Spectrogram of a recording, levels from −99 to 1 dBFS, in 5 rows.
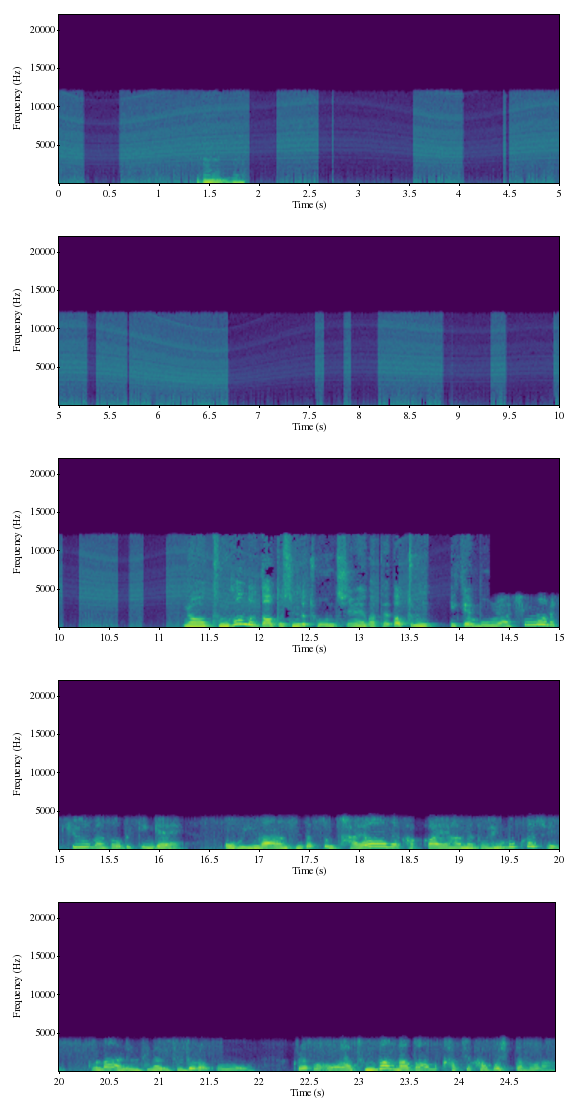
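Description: A speech recording with two faults. Computer activity noise runs throughout: a buzzy, chirping pulse at around 150 Hz, roughly 30 dB below the speech, that rises and falls with the machine's processing load rather than with the speech, which marks it as ground contamination from the computer rather than mains hum. At 14.3 s the adaptive stream switches to a lower bitrate and stays there to the end. The speech abruptly loses everything above 4.2 kHz and takes on a smeared codec quality, which fits a drop from roughly 64 to 12 kbit/s Opus. There is no gap or dropout at the switch, which separates it from a network stall.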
